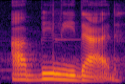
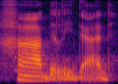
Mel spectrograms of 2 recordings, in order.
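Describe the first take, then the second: First: The h at the start is silent. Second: The h at the start is pronounced. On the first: The speaker calls it right. "it's habilidad" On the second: The speaker calls it wrong. "not habilidad"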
